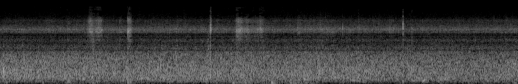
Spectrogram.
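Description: River water running steadily over shallow riffles around a floating packraft, with a few brief splashes.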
